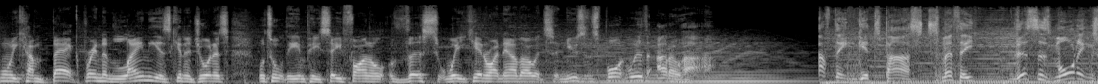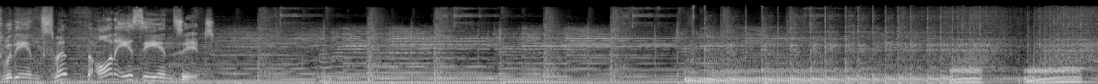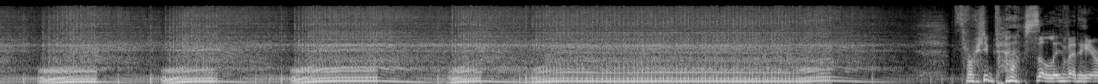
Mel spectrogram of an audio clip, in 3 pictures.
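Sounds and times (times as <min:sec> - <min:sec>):
speech: 0:00.0 - 0:07.4, 0:08.2 - 0:13.7, 0:31.7 - 0:32.9
short musical intro: 0:04.8 - 0:20.6
chainsaw engine sound effect revving: 0:08.2 - 0:13.1, 0:17.8 - 0:31.5.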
